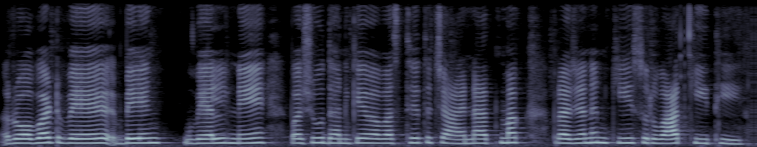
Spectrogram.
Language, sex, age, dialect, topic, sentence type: Hindi, female, 60-100, Hindustani Malvi Khadi Boli, agriculture, statement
